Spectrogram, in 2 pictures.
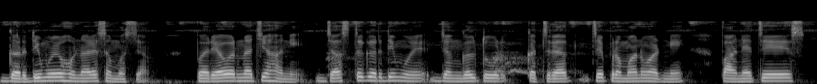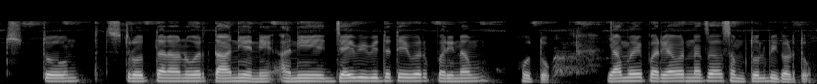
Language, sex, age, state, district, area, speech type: Marathi, male, 18-30, Maharashtra, Sangli, urban, spontaneous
